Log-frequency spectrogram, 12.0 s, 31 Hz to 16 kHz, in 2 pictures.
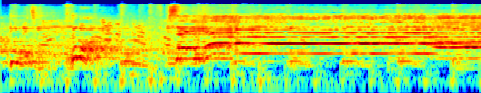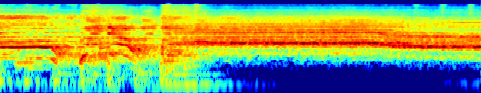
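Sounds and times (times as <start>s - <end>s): reggae band playing: 0.0s - 9.0s
man singing a long high note: 2.5s - 7.0s.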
